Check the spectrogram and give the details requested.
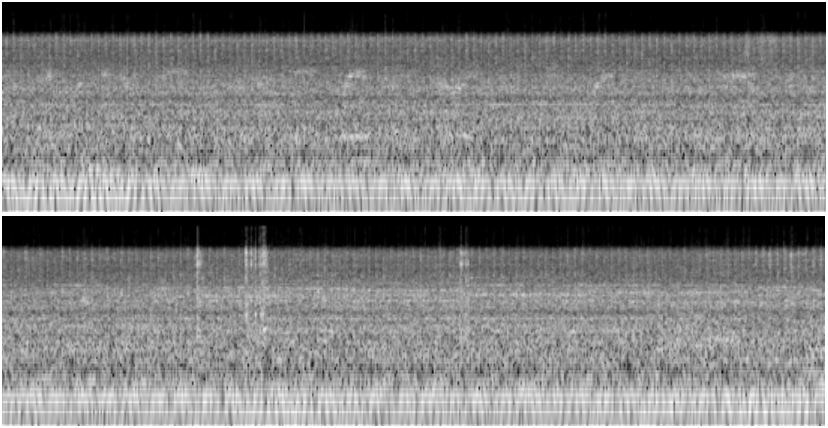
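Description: Vehicle engine idling with a loud, steady low hum close to the microphone.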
